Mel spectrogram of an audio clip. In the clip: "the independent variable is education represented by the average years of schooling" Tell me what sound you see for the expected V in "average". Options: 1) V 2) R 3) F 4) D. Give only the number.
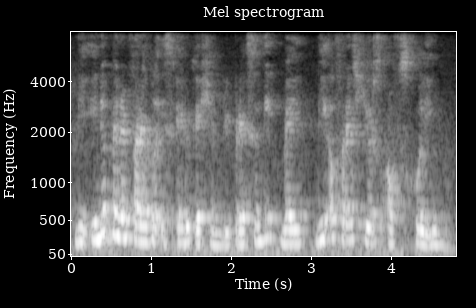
3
